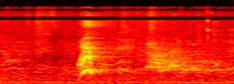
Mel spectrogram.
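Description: A dog gives a single short, sharp bark about a second in, over the murmur of voices in the hall.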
